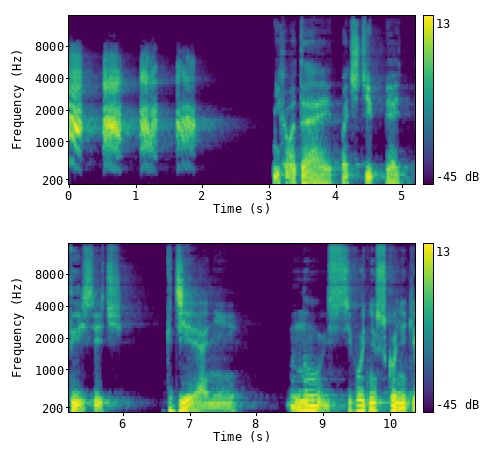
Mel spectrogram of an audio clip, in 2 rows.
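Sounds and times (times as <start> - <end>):
crow cawing: 0.0 - 2.7
speech: 3.1 - 6.0, 6.6 - 7.8, 8.5 - 10.3.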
